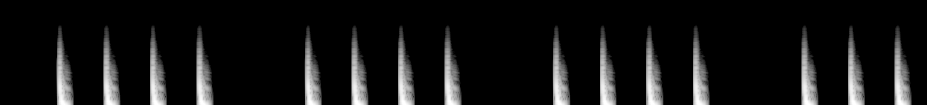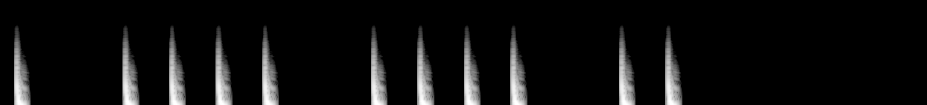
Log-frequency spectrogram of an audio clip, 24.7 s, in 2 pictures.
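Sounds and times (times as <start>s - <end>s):
kick drum: 0.8s - 2.8s, 4.1s - 6.2s, 7.4s - 9.4s, 10.7s - 12.8s, 14.0s - 16.1s, 17.4s - 19.4s, 20.6s - 21.4s.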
